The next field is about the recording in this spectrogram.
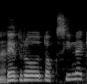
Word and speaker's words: tetrodotoxina: Tetrodotoxina que sacaba de.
